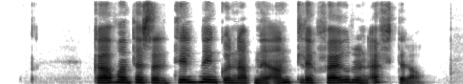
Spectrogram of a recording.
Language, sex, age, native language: Icelandic, female, 50-59, Icelandic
